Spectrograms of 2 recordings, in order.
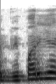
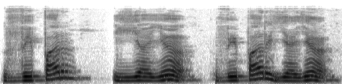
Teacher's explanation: विपर्य कह देते हैं, एक य को खा जाते हैं।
